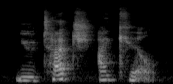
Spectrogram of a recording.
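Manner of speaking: savage, fierce growling voice. Reading a story aloud, the tiny Indian threatens the boy, fierce growl. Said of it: "the Indian growled fiercely".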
